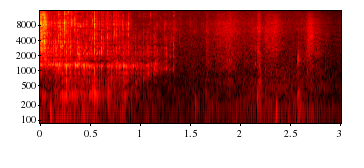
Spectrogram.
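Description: Water rushing out of a Coachmen Beyond Class B RV holding tank during a dump at home, a loud gushing flow that tapers off into scattered splashes and drips.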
